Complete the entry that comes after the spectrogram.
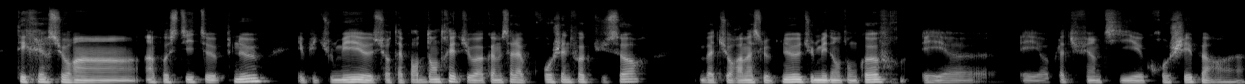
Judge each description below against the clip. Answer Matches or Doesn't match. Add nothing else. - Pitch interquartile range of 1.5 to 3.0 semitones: Matches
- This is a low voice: Matches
